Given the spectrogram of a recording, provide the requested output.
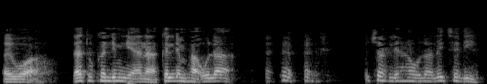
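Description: A man teaching a class on Islamic law, quizzing students and repeating key terms slowly with emphasis. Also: a little high. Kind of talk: classroom lesson with student exercise. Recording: dull lo-fi classroom recording.

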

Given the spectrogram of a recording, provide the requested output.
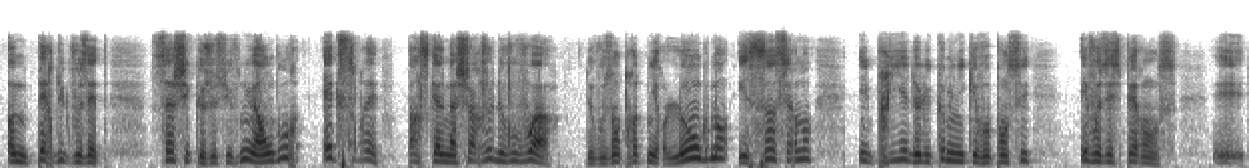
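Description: A man reading the part of an earnest, stern English gentleman, speaking in a solemn, lecturing way. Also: medium pitch, moderate pace, no room sound, highs cut off, lightly acted. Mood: indignant.

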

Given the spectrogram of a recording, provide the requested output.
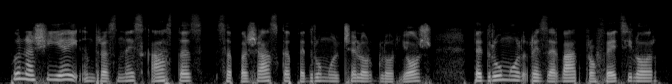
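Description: A man's voice: a little high, no echo, close to an everyday voice. A man voicing a tipsy old male journalist with a reedy tenor voice, giving rambling, sentimental toasts.

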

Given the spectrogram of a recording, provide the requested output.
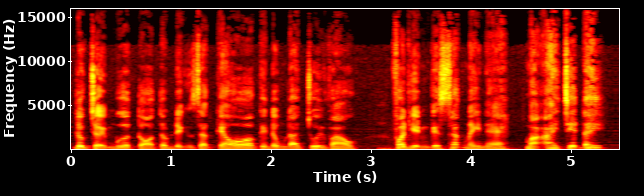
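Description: A terrified village woman cries out in a high, frantic voice, put on by a male narrator. Her pitch leaps around wildly. It is an audio ghost-story reading. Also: animated, brisk. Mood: panicked. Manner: shrieking, frantic. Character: panicked village woman, frightened and shrill.

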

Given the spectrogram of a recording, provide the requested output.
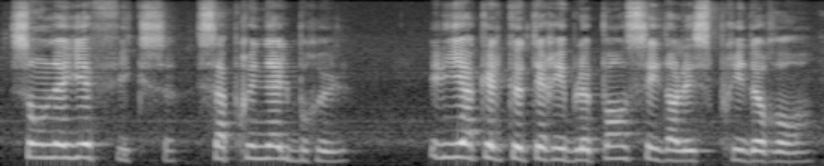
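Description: A woman's voice: a little high, fairly even intonation, moderate pace, darkish tone, lightly acted. A woman reading the part of a devout, kindly older peasant woman in an earnest, fervent tone.

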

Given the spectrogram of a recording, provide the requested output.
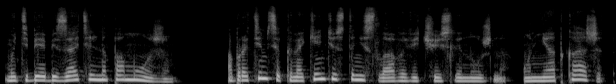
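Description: A woman voicing an anxious young woman who pleads gently and insistently with her aunt. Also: on the low side, animated, fairly quick, husky. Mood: pleading.

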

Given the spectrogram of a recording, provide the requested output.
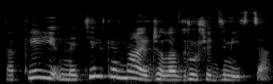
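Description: Woman narrating an audiobook, fairly high voice. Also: expressive, normal speed, darkish tone. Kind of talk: scripted narration.

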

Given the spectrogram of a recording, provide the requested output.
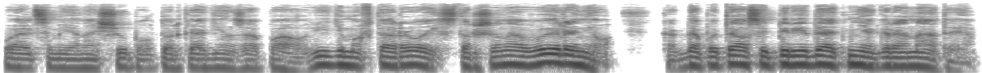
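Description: Husky-voiced male audiobook narrator. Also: on the low side, a little fast, warm tone. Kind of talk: scripted first-person narration.

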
